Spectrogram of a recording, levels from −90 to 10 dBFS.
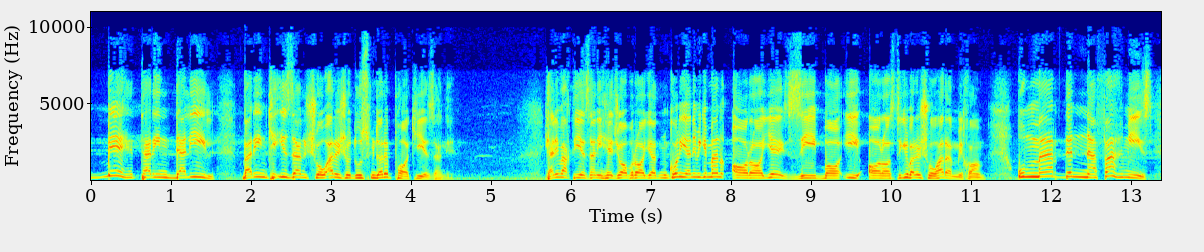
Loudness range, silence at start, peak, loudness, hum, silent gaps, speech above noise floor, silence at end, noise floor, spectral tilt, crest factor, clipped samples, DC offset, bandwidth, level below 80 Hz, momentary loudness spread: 3 LU; 0 s; 0 dBFS; -13 LUFS; none; none; 27 dB; 0 s; -40 dBFS; -4.5 dB/octave; 14 dB; under 0.1%; 0.1%; 10 kHz; -44 dBFS; 5 LU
